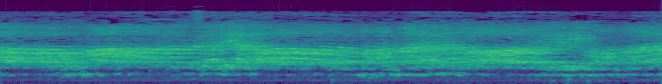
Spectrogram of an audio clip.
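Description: A congregation chanting aloud together in unison, in long swelling phrases. This is the collective salawat recited in answer to the mention of the Prophet.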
